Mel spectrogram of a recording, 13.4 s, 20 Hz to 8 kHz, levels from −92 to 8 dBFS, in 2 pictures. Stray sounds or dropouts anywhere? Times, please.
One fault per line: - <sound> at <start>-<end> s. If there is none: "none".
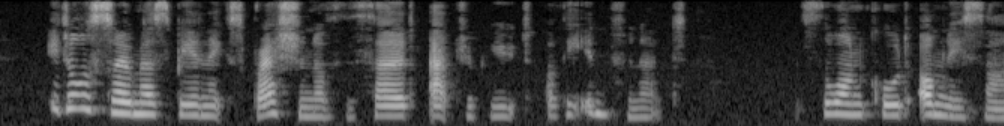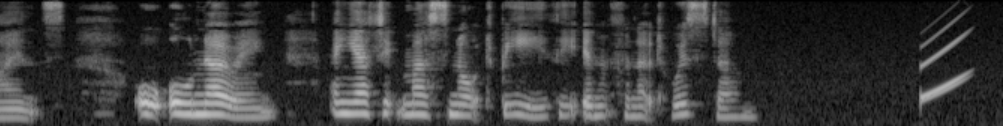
- chirp at 12.8-13.2 s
